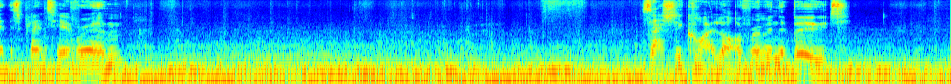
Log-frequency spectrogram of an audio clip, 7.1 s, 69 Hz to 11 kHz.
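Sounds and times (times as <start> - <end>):
speech: 0.0 - 1.1, 4.8 - 6.5
performance car engine drone while driving: 0.0 - 7.1.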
